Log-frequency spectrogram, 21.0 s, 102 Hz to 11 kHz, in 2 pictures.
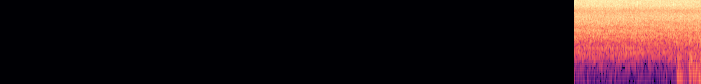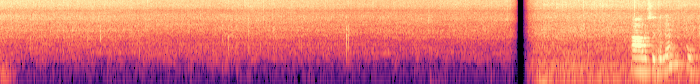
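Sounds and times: beans sizzling in frying pan: 8.6s - 21.0s.

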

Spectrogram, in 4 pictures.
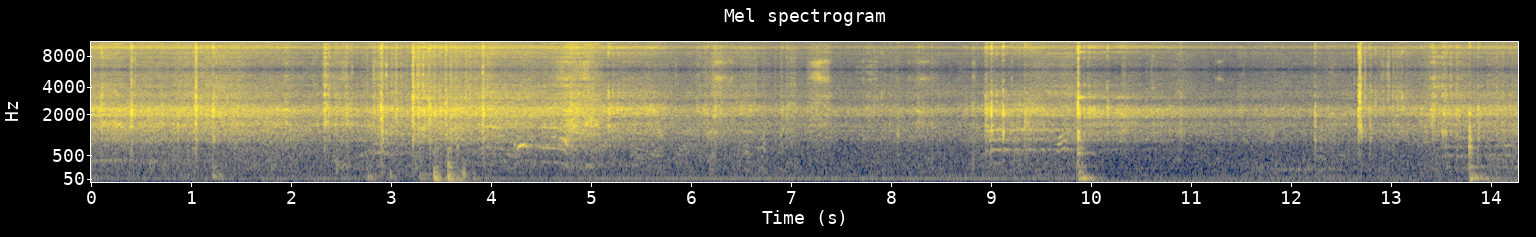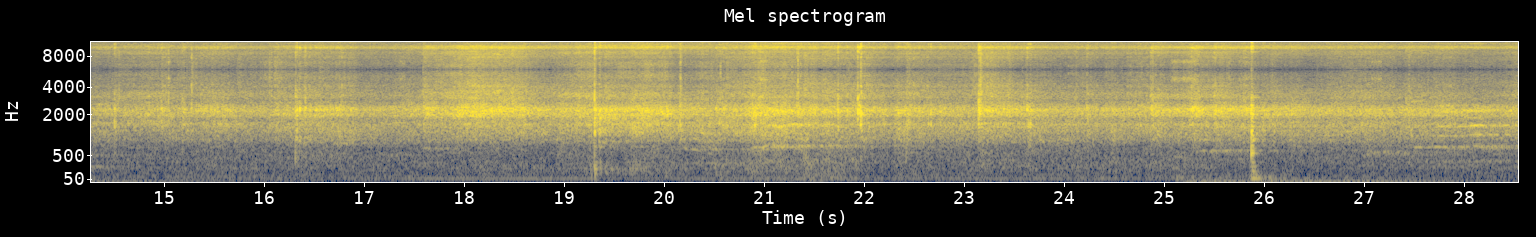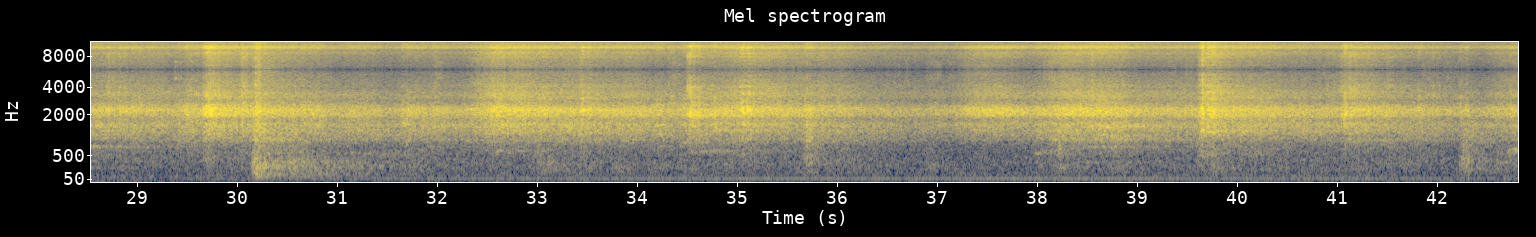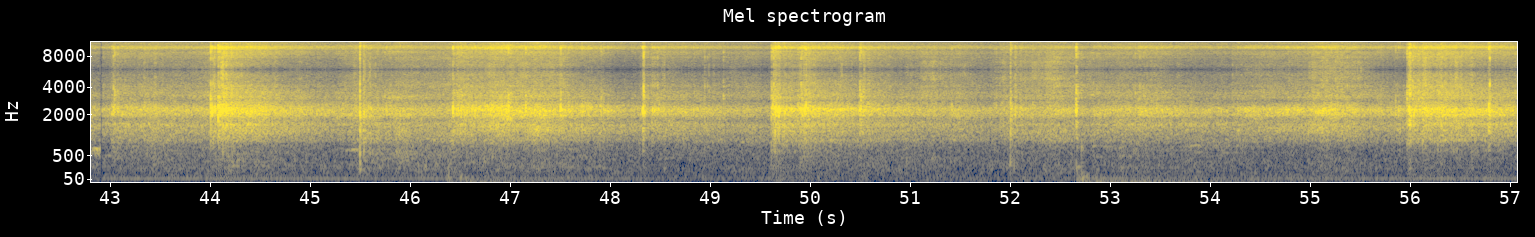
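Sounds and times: hockey stick and puck knocks: 9.8s - 15.6s, 25.1s - 27.7s.

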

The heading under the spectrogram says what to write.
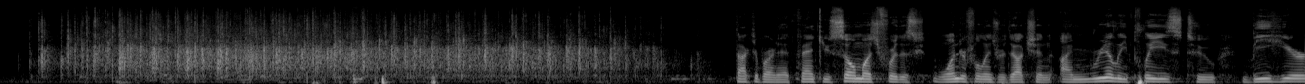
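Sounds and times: audience applauding: 0.1s - 7.2s.

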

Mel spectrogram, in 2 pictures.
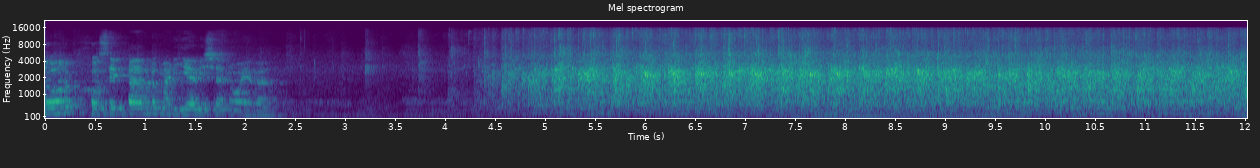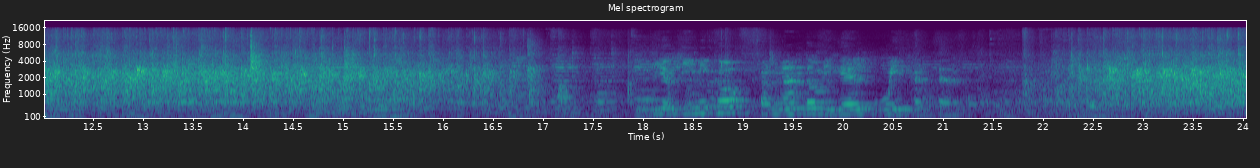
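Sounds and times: audience applauding: 4.0s - 17.4s, 21.7s - 24.0s.

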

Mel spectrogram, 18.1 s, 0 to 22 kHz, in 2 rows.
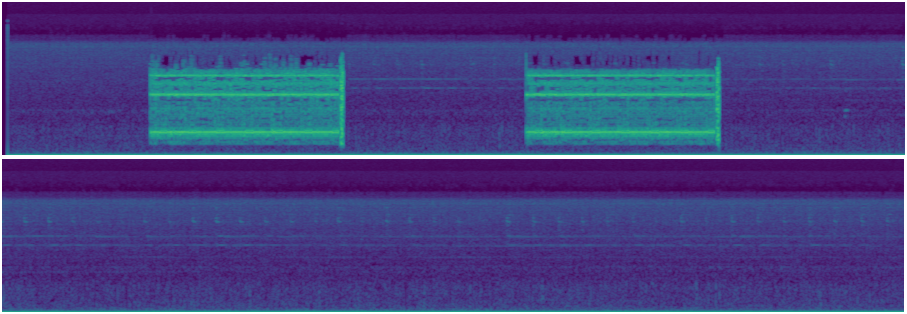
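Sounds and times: radio static hiss: 1.5s - 3.4s, 5.2s - 7.2s
steady electronic tones: 1.5s - 3.4s, 5.2s - 7.2s.

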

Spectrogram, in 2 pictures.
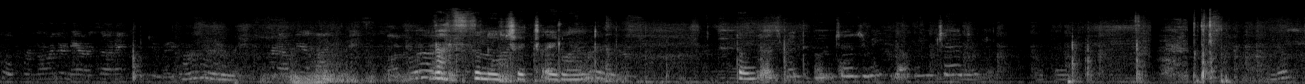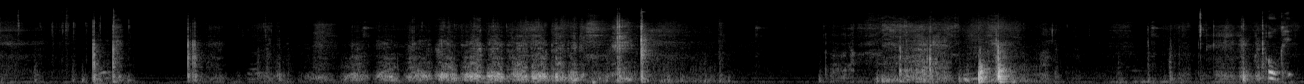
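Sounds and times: metal toy scraping on tabletop: 21.4s - 23.4s.

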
